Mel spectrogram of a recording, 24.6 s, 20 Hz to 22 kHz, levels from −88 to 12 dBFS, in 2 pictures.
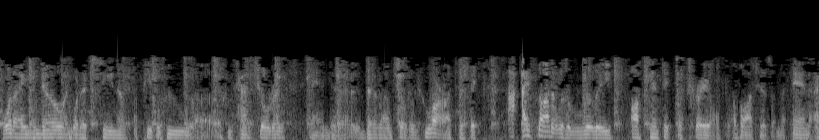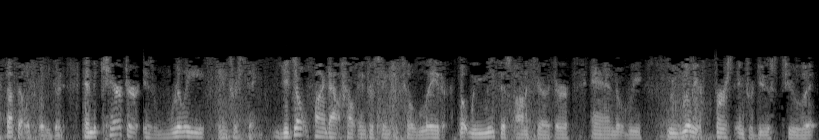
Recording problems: garbled, watery; badly; nothing above 4 kHz
household noises; noticeable; throughout; 15 dB below the speech

